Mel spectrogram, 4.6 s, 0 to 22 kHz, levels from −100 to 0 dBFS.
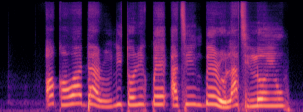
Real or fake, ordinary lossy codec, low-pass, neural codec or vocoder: fake; none; none; autoencoder, 48 kHz, 32 numbers a frame, DAC-VAE, trained on Japanese speech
